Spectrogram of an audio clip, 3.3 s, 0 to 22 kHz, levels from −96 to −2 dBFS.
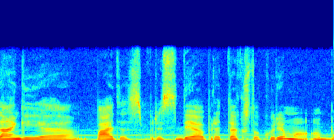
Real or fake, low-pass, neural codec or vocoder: real; 14.4 kHz; none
